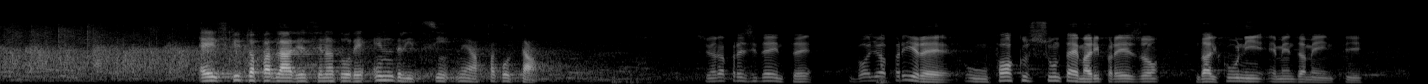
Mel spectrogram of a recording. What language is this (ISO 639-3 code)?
ita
